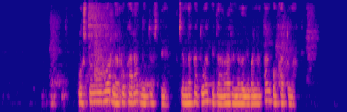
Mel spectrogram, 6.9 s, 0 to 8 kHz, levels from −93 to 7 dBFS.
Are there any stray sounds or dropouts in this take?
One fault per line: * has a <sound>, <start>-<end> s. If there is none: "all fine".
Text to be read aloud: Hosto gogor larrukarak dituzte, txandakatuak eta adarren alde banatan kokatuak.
all fine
